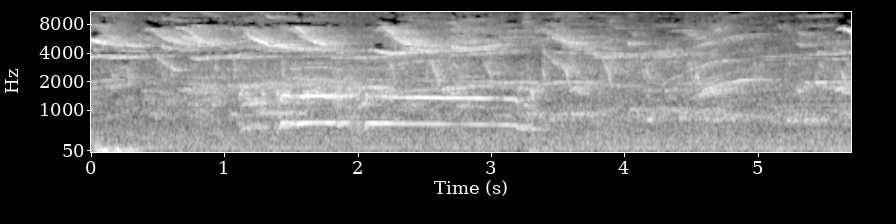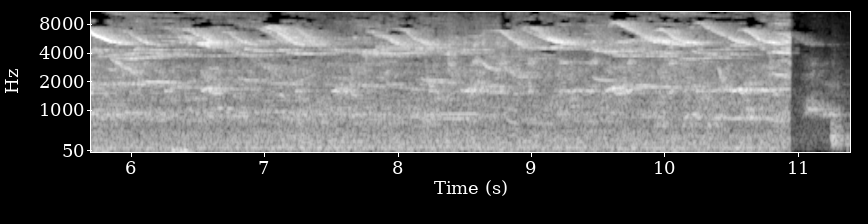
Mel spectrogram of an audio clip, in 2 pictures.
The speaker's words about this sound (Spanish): Y, se escuchaba, yo salí y yo decía, Dios mío, ¿qué es esto? Habían como, no te escuchabas bien, habían como, como 30 gallos, a todas las distancias había igual porque ahí casi no se escucha.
